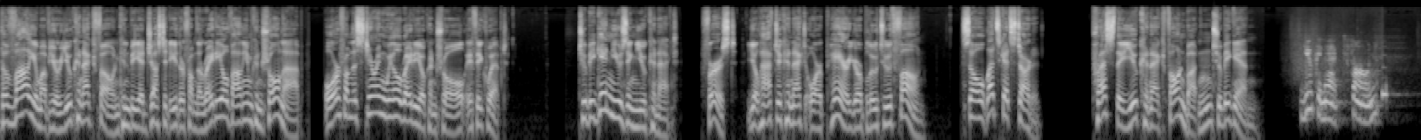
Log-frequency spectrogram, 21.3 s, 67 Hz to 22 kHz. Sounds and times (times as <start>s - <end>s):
Speech: 0.0s - 7.7s, 8.7s - 15.6s, 16.4s - 20.8s.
